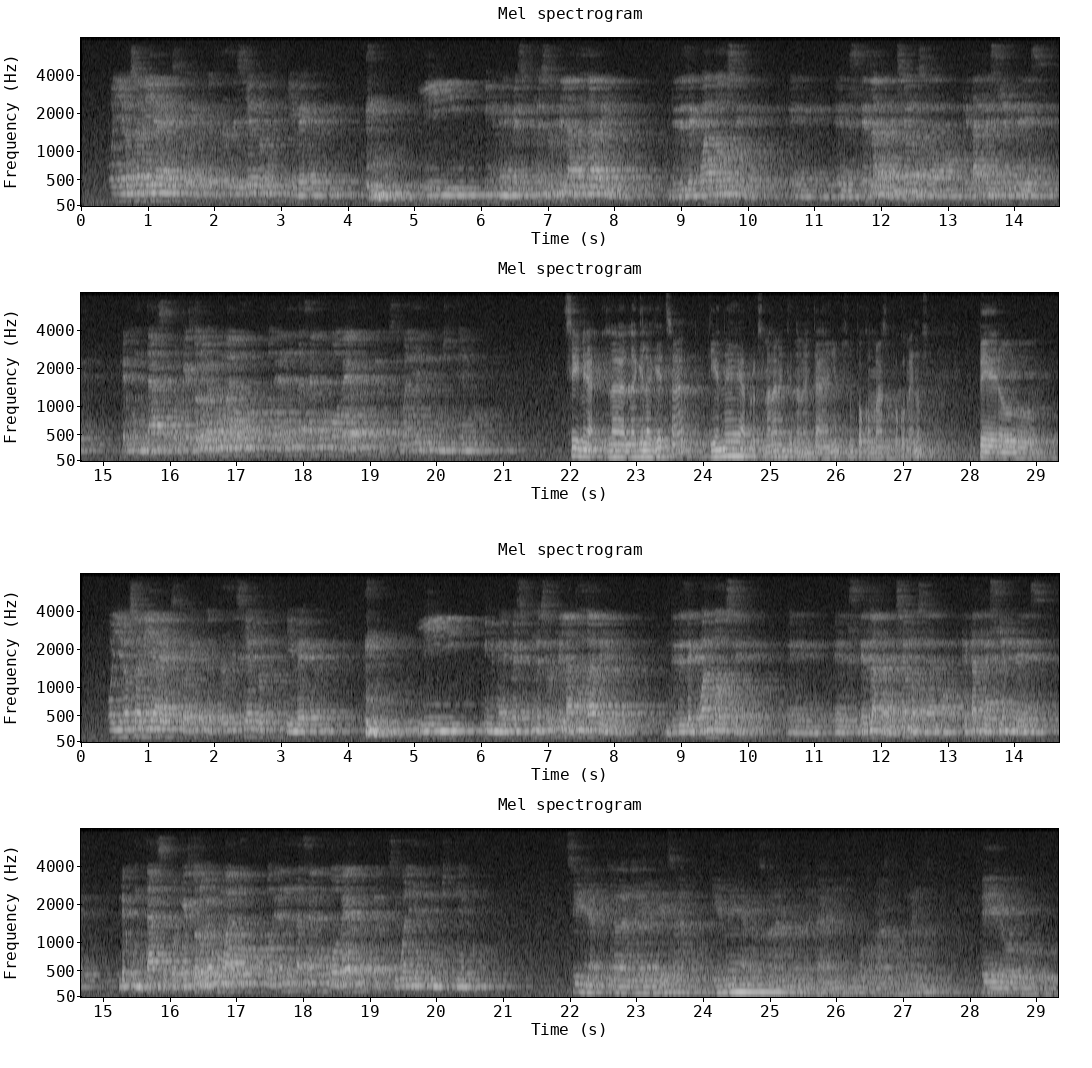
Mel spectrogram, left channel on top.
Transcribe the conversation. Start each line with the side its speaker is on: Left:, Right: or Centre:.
Right: Oye, no sabía esto, ¿eh? Que me estás diciendo y me em, <clears throat> y, y me, me su- me surge la duda de, de desde cuándo se eh, es, es la tradición, o sea, no, qué tan reciente es de juntarse, porque esto lo veo como algo, podría notarse algo moderno, pero pues igual y ya tiene mucho tiempo.
Left: Sí, mira, la, la Guelaguetza tiene aproximadamente 90 años, un poco más, un poco menos, pero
